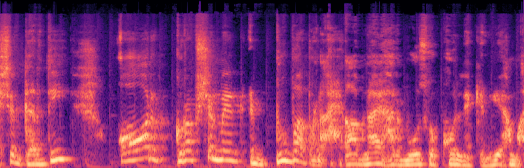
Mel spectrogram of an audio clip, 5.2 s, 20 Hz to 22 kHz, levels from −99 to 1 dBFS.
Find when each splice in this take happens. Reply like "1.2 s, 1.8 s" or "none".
3.4 s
